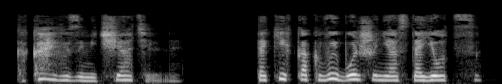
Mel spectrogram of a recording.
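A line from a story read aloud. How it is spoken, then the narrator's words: Exclamation. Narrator (Russian): воскликнула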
